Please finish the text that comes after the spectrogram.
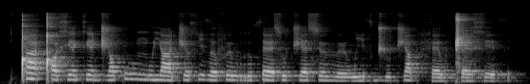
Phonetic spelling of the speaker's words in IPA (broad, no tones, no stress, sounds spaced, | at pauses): ǃ a ǃ ɒ xʲ a kʲ a d͡ʒ ɒ p β u ŋ u j a t͡ʃ ə x i ð ə f ø w r u θ ɾ ɛ s u t͡ʃ ɛ s ø β ø w i θ d͡ʒ u t͡ʃ a p h ɛ w ǁ ɛ x e θ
